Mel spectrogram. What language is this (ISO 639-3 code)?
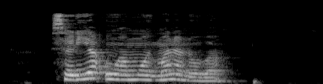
glg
